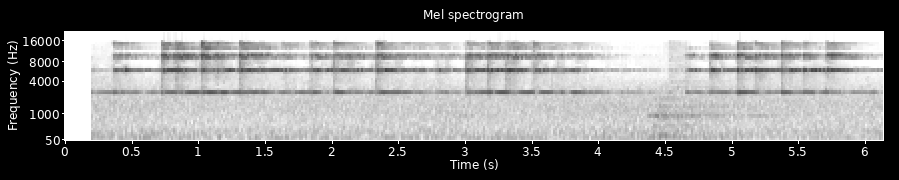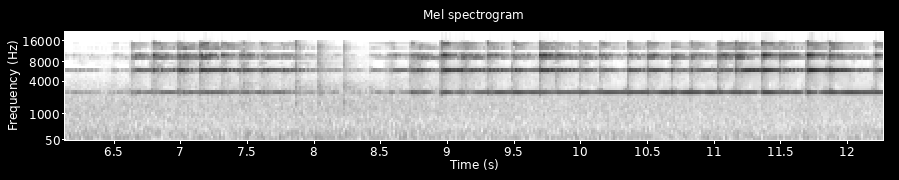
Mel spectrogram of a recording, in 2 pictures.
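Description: Temple hand bell rung rapidly for arati, a clear, steady ringing tone driven by quick clapper strokes, easing off briefly about four, six and eight seconds in.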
